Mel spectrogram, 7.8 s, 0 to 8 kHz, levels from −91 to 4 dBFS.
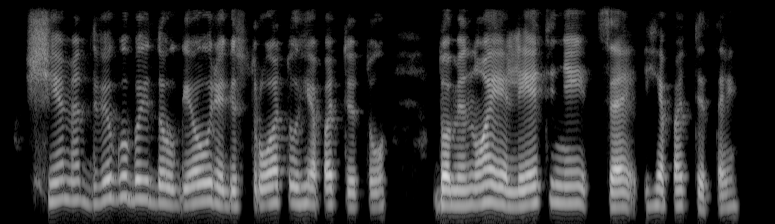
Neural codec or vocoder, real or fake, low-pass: autoencoder, 48 kHz, 128 numbers a frame, DAC-VAE, trained on Japanese speech; fake; 7.2 kHz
